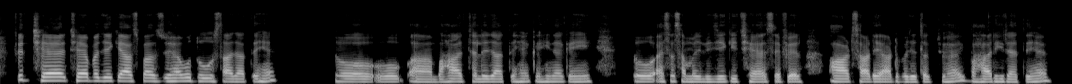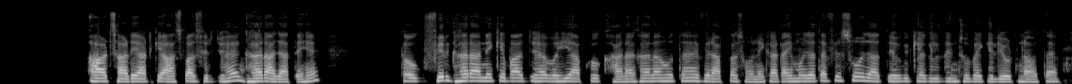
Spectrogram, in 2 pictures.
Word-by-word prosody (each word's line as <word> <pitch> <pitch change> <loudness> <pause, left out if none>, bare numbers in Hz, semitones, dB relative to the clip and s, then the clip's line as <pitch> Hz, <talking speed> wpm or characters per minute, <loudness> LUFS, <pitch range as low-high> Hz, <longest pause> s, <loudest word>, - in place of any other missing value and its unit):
फिर 215 -1 -3
6-6 175 -1 +4
बजे 165 -1 0
के 160 - -2
आस-पास 150 -1 +1
जो 150 - -2
है 150 - +2
वो 160 - +1
दोस्त 145 -2 -1
आ 130 - +3
जाते 130 0 -2
हैं। 140 +7 -1 0.6
तो 135 - -3 0.3
वो 130 +1 +1
अ, 120 -1 +2
बाहर 130 +3 +1
चले 130 0 0
जाते 130 0 -1
हैं 130 +1 -2
कहीं 130 0 -2
न 130 - -1
कहीं 125 +1 -2 0.4
तो 135 - +2 0.2
ऐसा 135 +1 -2
समझ 125 -1 -1
लीजिए 125 0 -1
की 130 +1 -2
6 125 -1 0
से - - -2
फिर 65 - +1 0.4
8 130 -1 +4
साढ़े 130 0 +2
8 - - -3
बजे 125 0 +2
तक - - -1
जो 125 - -3
है, 135 +6 0
बाहर 125 -2 +1
ही 130 - 0
रहते 125 -1 -2
हैं। 135 +6 0 1.1
8 145 -1 +6
साढ़े 140 -1 +4
8 130 -1 +2
के - - +1
आस-पास 135 +1 +2
फिर 140 - -3
जो 135 - -2
है 165 +5 +2
घर 145 -1 +3
आ 135 - +6
जाते 125 0 0
हैं। 145 +7 0 0.8
तो 150 - +2 0.2
फिर 175 +1 +4
घर 160 0 +3
आने 155 0 +4
के 160 +1 -2
बाद 150 -1 +2
जो - - -1
है 145 - +2
वही 140 0 0
आपको 140 +1 -2
खाना, 130 +1 -1
खाना 145 +1 0
होता 150 +1 -1
है, 155 - +1
फिर 145 -2 0
आपका 130 +3 -2
सोने 125 -3 -4
का 135 +1 -1
टाइम 135 0 0
हो 140 - 0
जाता 145 +1 +1
है, - - -1
फिर 175 +3 -3
सो 180 +1 -1
जाते 145 -3 -1
हो 135 - +1
क्योंकि 140 +1 -6
अगले 140 0 -3
दिन 135 - -2
सुबह 135 0 -2
के 130 0 -5
लिए 130 0 0
उठना 125 0 -1
होता 120 0 -2
है। - - -3
135 Hz, 245 wpm, -23 LUFS, 130-150 Hz, 1.1 s, 8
